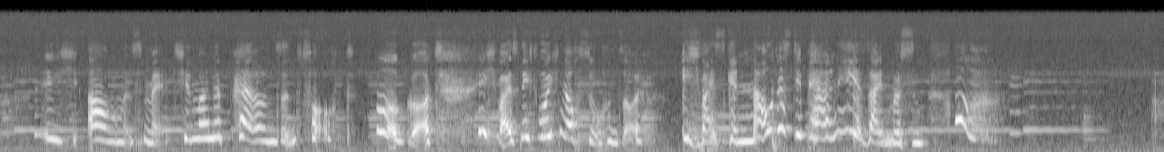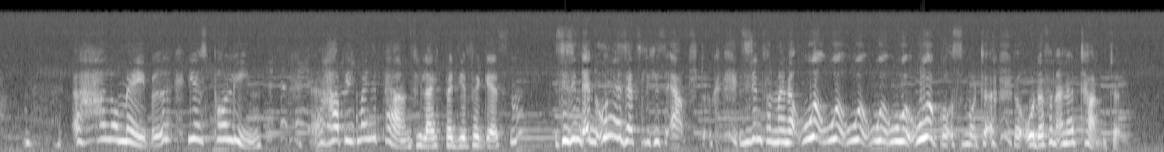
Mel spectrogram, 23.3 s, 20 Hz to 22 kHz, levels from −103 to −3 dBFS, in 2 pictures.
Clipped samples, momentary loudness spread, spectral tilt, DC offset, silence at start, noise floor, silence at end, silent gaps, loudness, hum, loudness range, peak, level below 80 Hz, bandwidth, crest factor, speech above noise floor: under 0.1%; 16 LU; -5 dB/octave; under 0.1%; 0 s; -42 dBFS; 0.35 s; none; -15 LUFS; none; 6 LU; 0 dBFS; -50 dBFS; 15.5 kHz; 16 dB; 27 dB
